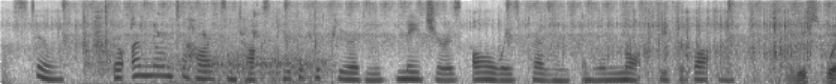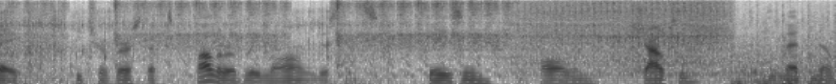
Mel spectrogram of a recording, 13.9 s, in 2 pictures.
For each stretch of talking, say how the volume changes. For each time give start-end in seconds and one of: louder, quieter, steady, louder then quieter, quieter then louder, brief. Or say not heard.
0.1-13.9 steady.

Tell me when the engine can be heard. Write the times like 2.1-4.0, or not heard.
0.5-13.9.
